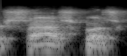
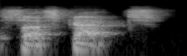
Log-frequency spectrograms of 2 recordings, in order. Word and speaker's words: Sasquatch: saw they're called the sasquatch saskatch the best way to pronounce it is take the word basket drop the b and add sas to it well j.w burns used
